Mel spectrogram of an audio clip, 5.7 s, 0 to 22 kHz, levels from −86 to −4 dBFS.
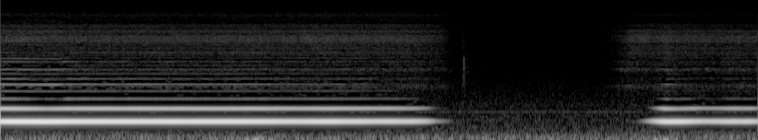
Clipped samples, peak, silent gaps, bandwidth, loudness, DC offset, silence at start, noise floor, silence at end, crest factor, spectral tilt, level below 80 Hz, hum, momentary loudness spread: under 0.1%; -10 dBFS; none; 8.8 kHz; -20 LUFS; under 0.1%; 0 s; -55 dBFS; 0 s; 10 dB; -5.5 dB/octave; -56 dBFS; none; 9 LU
